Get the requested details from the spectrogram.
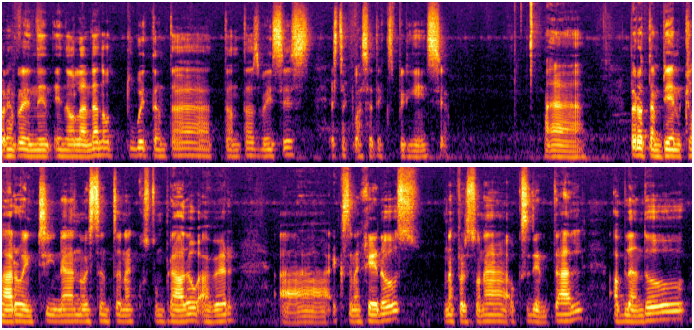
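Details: Stuttering in an adult man, a native Portuguese speaker, speaking Spanish as a foreign language.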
